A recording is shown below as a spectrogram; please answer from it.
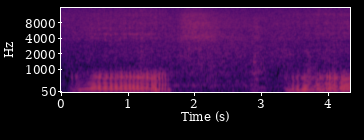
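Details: Sleeping pug lying on his back, legs in the air, giving deep, rattling, tonal snores that each last about a second and a half, with a quieter pause of nearly two seconds before the next snore begins.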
